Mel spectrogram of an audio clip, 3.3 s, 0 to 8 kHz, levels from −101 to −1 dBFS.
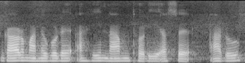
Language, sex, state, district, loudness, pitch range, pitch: Assamese, male, Assam, Kamrup Metropolitan, -21 LUFS, 110-120 Hz, 120 Hz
